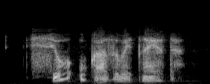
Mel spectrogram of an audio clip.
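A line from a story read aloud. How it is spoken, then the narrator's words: Whispered. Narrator (Russian): прошептал Рене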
